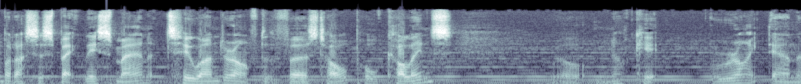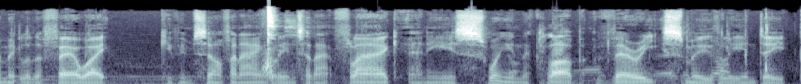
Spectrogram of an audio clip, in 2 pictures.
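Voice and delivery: hushed golf commentary; golf commentator. Acted.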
